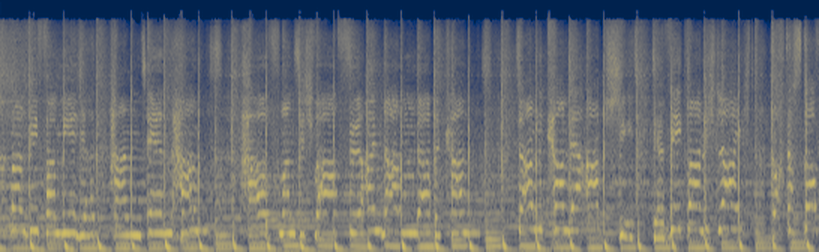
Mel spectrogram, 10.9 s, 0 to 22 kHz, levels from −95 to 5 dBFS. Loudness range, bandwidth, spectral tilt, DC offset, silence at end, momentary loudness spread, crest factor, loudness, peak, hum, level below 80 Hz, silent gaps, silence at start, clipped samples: 1 LU; 17.5 kHz; -4 dB/octave; under 0.1%; 0 s; 4 LU; 16 dB; -20 LUFS; -4 dBFS; none; -32 dBFS; none; 0 s; under 0.1%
